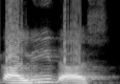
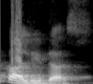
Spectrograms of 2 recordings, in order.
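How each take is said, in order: First: The middle syllable is pushed hard and lengthened. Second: The middle syllable is said quickly and short. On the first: The speaker calls it wrong. "हम बोलते हैं जोर लगाकर" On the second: The speaker calls it right. "जल्दी बोल देते हैं"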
